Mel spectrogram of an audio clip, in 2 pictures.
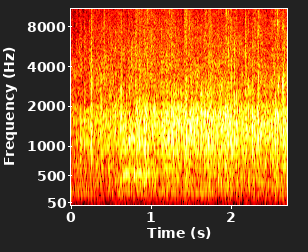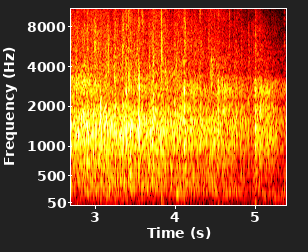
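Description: An audience applauds the opinion panel of Vers Beton, a dense wash of many hands clapping at an even, fairly loud level for several seconds with no voices standing out.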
